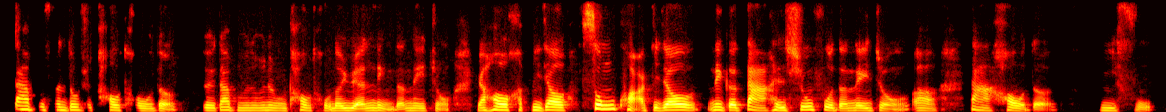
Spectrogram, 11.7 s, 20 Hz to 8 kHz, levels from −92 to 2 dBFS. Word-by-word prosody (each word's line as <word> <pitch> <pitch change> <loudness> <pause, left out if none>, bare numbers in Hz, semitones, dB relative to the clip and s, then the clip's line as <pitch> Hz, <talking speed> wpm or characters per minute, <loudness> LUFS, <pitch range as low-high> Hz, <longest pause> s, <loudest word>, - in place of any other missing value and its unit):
大 250 -2 +2
部 205 0 -11
分 200 -1 -6
都 200 +1 -1
是 185 0 -17
套 190 -1 -2
头 165 -4 -6
的， - - -2 0.2
对， 180 -2 -2
大 200 +3 -1
部 175 - -9
分 175 - -5
都 175 0 -6
是 180 - -4
那 185 - -3
种 165 -2 -5
套 190 +3 -4
头 - - -7
的、 165 - +1
圆 165 0 +2
领 180 -4 -4
的 130 - -3
那 165 0 -4
种， 155 - -9 0.2
然 185 +1 0
后 205 0 +6
很 195 - -9
比 195 -2 +1
较 195 -3 +6
松 280 -3 +6
垮， 215 - +1
比 175 +2 -3
较 200 0 +7
那 210 +2 -1
个 190 0 +5
大， 180 -2 +2
很 190 0 0
舒 220 +5 -1
服 210 -3 -1
的 160 -2 -1
那 170 0 -2
种， - - -6
呃， - - -5 0.3
大 - - -4
号 - - -1
的 300 -3 -6 0.4
衣 175 -2 -6
服。 - - -12
185 Hz, 245 characters per minute, -21 LUFS, 170-200 Hz, 0.4 s, 较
